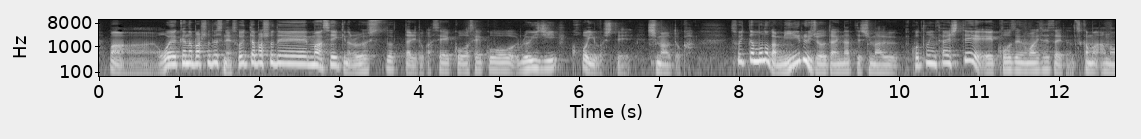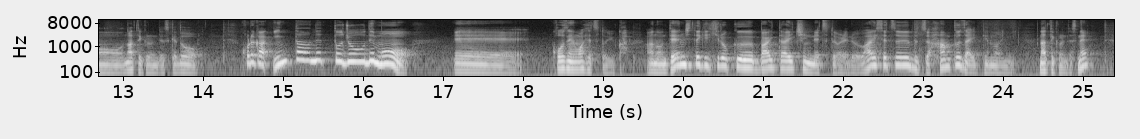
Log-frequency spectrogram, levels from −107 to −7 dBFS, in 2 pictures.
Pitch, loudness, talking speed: 135 Hz, -25 LUFS, 375 characters per minute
